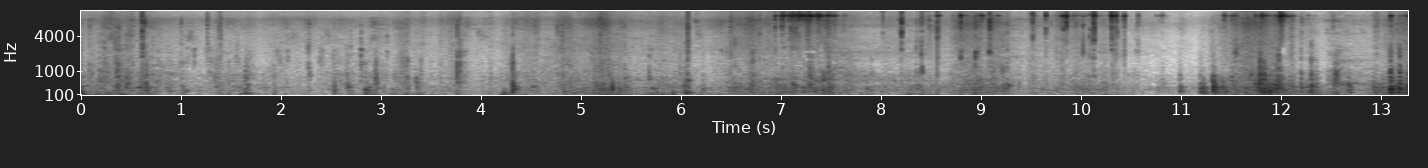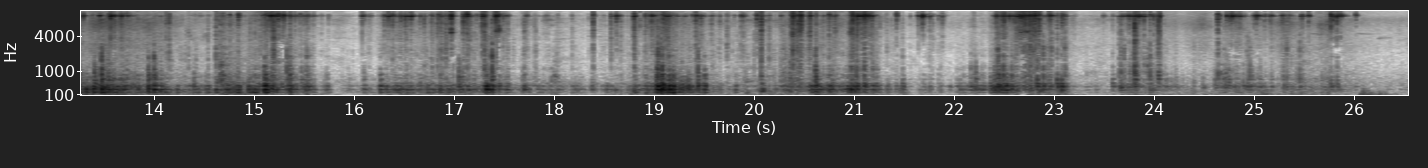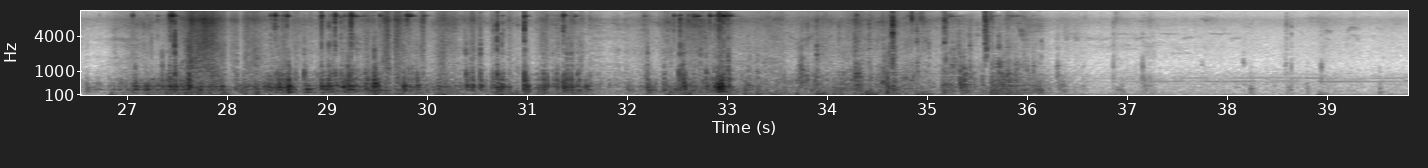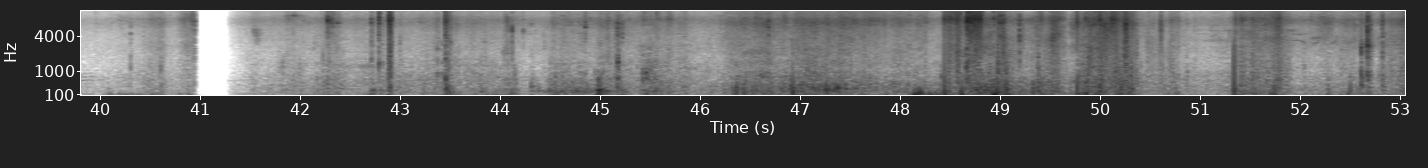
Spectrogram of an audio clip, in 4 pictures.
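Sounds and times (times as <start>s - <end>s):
metallic clinking and rattling: 6.7s - 33.3s.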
